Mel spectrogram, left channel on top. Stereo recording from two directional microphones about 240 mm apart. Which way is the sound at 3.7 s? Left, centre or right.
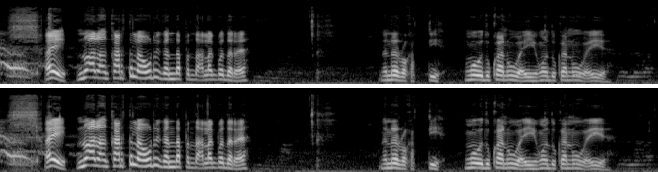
Right.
